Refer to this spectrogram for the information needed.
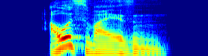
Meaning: dative plural of Ausweis
- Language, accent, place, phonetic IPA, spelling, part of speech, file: German, Germany, Berlin, [ˈaʊ̯sˌvaɪ̯zn̩], Ausweisen, noun, De-Ausweisen.ogg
